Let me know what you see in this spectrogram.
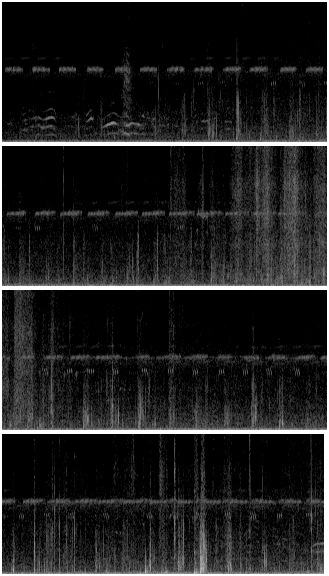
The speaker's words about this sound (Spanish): Todas las personas a las que les consulto cómo diferenciar espacios sonoros en Valencia me llevan a la misma persona, Edu Comelles, el artista sonoro que ha capturado varios paisajes de Valencia. Así, por ejemplo, suena la albufera.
